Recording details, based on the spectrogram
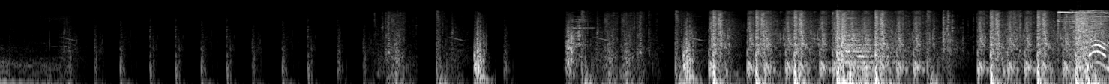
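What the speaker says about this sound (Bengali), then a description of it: "এখানে সামনের দিকে আমার টিমমেট দেখছি এনিমিদের দিকে ফায়ার করছে" Video game gunfire from a teammate shooting at enemies: a rapid series of single shots, then short bursts and sustained loud automatic fire, fairly close and dense.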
